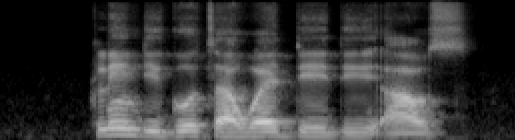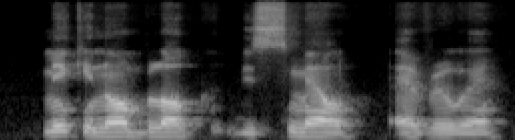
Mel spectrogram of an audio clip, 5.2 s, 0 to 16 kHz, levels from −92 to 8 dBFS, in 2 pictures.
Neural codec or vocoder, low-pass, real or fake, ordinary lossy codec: autoencoder, 48 kHz, 128 numbers a frame, DAC-VAE, trained on Japanese speech; 14.4 kHz; fake; none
